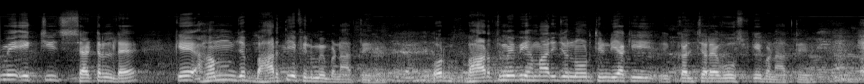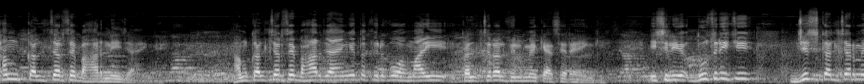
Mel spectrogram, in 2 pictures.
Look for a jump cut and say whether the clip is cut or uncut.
uncut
